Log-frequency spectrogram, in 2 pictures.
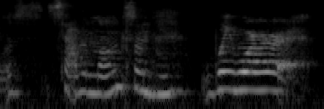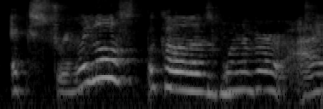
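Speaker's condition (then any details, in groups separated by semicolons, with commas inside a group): Quadriplegic cerebral palsy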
